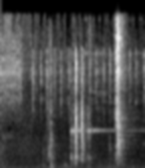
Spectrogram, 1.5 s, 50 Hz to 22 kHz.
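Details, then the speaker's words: 2011 Honda Accord 2.4 VTEC 5-speed, no-start complaint: sharp single clicks, four in under two seconds, with no cranking; starter or its solenoid suspected, voltage drop test pending to confirm. "the complaint is they try to start it and there's a click we'll go ahead and do that for you"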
